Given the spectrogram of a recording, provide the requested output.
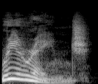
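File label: "rearrange", British English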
